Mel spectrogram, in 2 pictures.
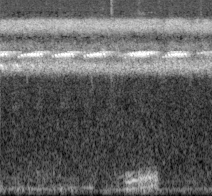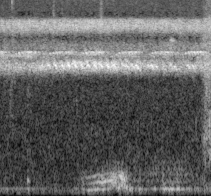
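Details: Autumn insects chirping at night beside a campfire: a steady, unbroken high trill runs throughout with a fainter, even higher band above it, while soft low bursts of crackle rise twice.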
